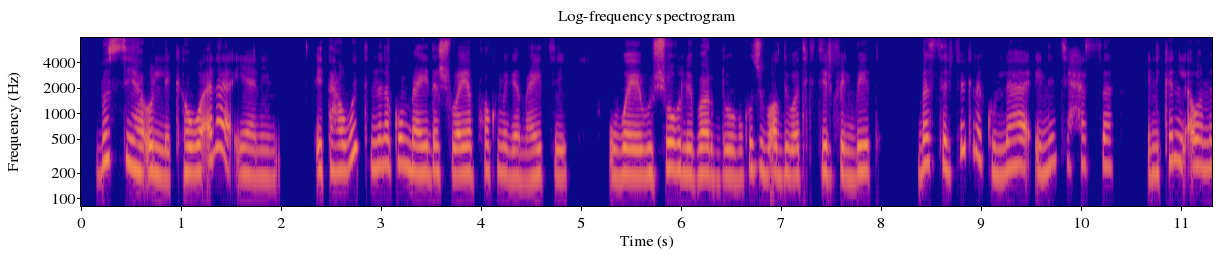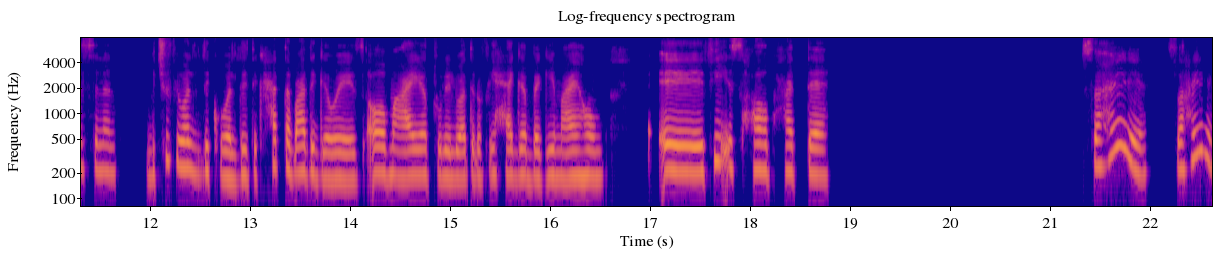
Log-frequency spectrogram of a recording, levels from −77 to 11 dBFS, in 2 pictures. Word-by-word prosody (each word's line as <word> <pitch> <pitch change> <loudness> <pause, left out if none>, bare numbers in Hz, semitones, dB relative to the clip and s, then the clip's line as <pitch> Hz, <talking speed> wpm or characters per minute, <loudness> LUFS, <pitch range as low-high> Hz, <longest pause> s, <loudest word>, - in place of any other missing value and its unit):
بُصّي 275 +2 +1
هاقول 205 -2 +3
لِك 180 +3 -7
هو 205 +1 +5
أنا 380 - +3
يعني 185 -2 -4 0.4
اتعودت 225 - 0
إن 230 - 0
أنا 250 +1 +2
أكون 255 0 0
بعيدة 210 0 +2
شوية 200 0 +2
بحُكم 205 +1 -5
جامعتي 185 +1 -3 0.4
و 190 0 +2
وشغلي 200 +2 +3
برضه، 190 -1 +1
ما 180 - -7
كنتش 225 +4 -3
باقضي 200 -1 +1
وقت 190 0 0
كتير 210 - -3
في 195 +1 -2
البيت. 210 +4 0 0.4
بس 255 0 0
الفكرة 315 - -2
كلّها 230 +5 0
إن 210 +2 -2
أنتِ 265 0 -7
حاسة 255 0 -5 0.4
إن 200 - -3
كان 275 +8 -2
الأول 250 -3 +1
مثلًا 225 -3 -5 0.3
بتشوفي 250 +8 -5
والدِك 210 -4 0
ووالدتِك 180 +2 -1
حتى 240 -2 -1
بعد 205 0 +2
الجواز، 175 -2 +1
آه 200 0 +5
معايا 190 0 +1
طول 185 0 -4
الوقت 175 0 0
لو 180 - -4
في 195 +1 -7
حاجة 190 0 -1
باجي 175 +1 -1
معاهم، 180 +1 0 0.6
آآ 210 -1 +6
فيه 275 +7 -1
أصحاب 220 -2 0
حتى. 200 -2 0 2.5
صحيح، 250 - +1 0.2
صحيح. 290 +7 -1
205 Hz, 145 wpm, -23 LUFS, 190-230 Hz, 2.5 s, آآ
